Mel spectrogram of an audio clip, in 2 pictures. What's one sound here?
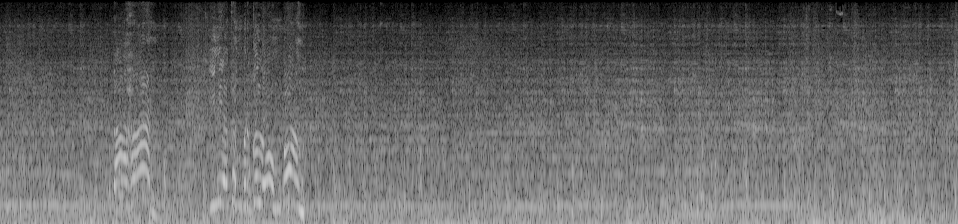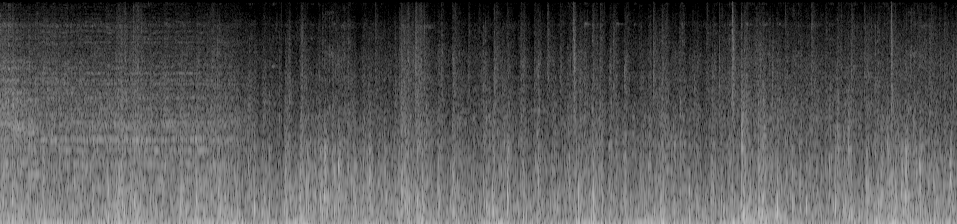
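A fire truck engine rumbles steadily.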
